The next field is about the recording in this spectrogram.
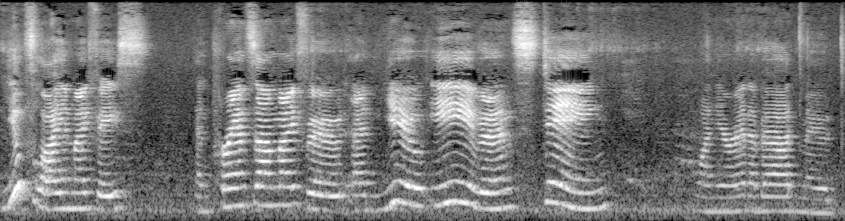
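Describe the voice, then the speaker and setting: A woman reading a children's picture book aloud like a teacher, with expressive, deliberate phrasing and pauses for young listeners, recorded at a distance in a room. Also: on the high side. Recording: roomy, distant microphone, clear background noise.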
